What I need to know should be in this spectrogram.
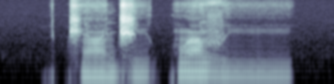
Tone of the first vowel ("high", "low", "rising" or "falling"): low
